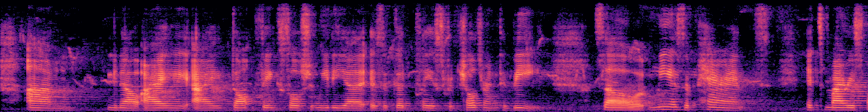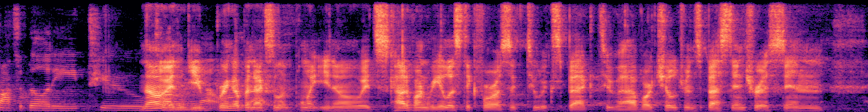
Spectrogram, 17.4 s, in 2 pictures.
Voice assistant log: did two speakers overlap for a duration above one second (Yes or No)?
Yes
